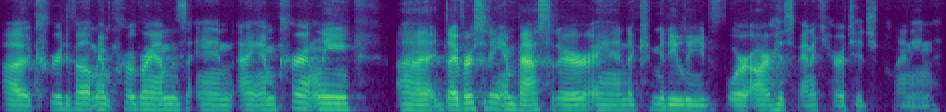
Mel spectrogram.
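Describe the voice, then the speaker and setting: A woman's voice: deep voice, flat delivery, moderate pace, a bit bright, clear, resonant tone. A woman panelist introducing herself at a conference in a friendly, conversational way. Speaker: panelist, sales account executive. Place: conference hall.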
